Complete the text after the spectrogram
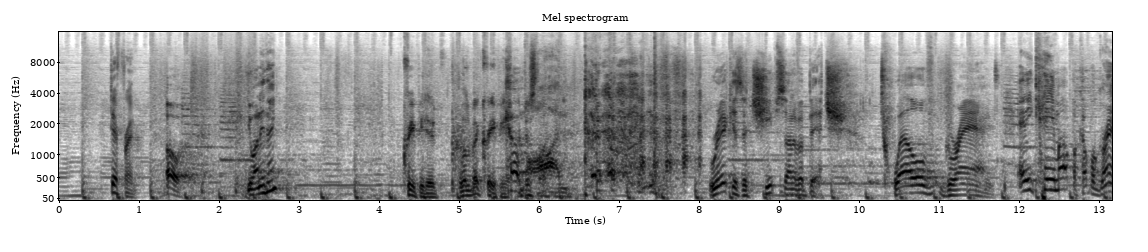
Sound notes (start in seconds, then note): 6.5 cackles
